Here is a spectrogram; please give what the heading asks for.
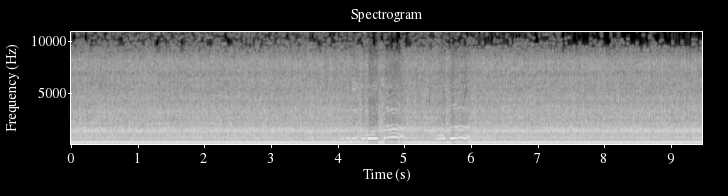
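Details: Small engine after a true cold start with undrained gas settles into an even, steady single-cylinder idle with no misses or knocks; owner thinks the primer bulb is partly plugged.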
